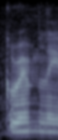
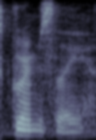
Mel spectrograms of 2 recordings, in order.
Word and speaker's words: Grimsley: I said is wrong I think I said his name wrong the first time I said like grimly or something it's Grimsley I guess move three damage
